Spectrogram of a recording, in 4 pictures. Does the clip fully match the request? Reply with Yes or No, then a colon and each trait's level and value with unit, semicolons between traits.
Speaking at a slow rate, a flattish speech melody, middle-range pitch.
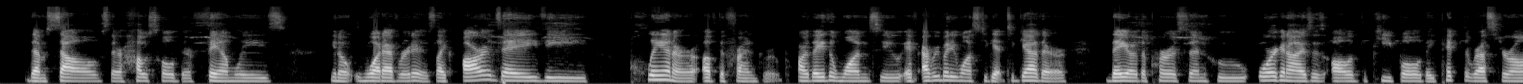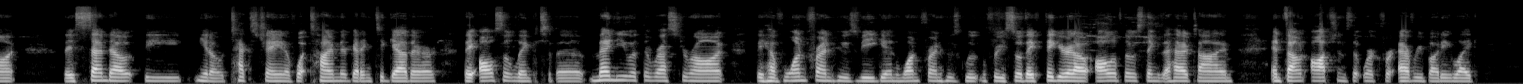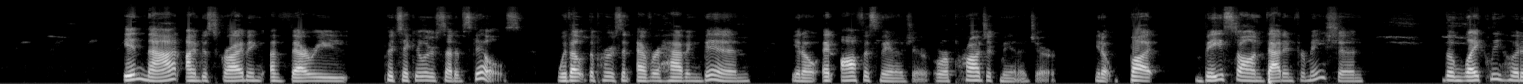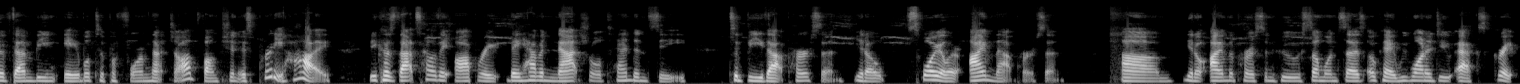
No: average, 175 wpm; narrow, 2.3 semitones; medium, 165 Hz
